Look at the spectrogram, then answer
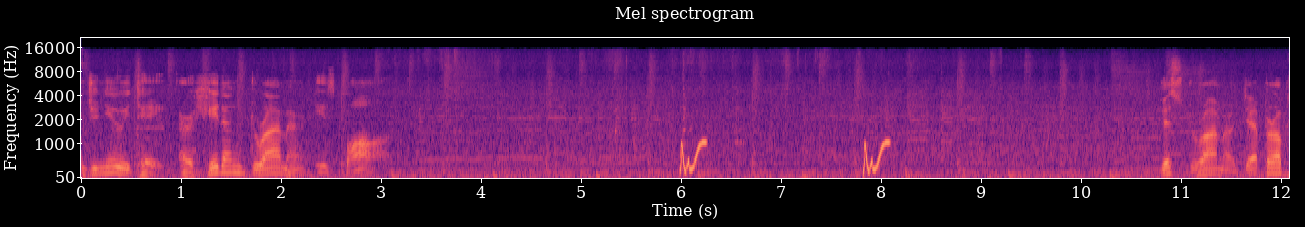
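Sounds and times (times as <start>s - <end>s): quiet background music: 0.0s - 12.0s
cartoonish rising bloop: 6.0s - 6.3s, 7.8s - 8.2s.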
